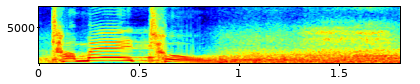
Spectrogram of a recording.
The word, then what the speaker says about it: tomato: The next one is tomato. T-O-M-A-T-O.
